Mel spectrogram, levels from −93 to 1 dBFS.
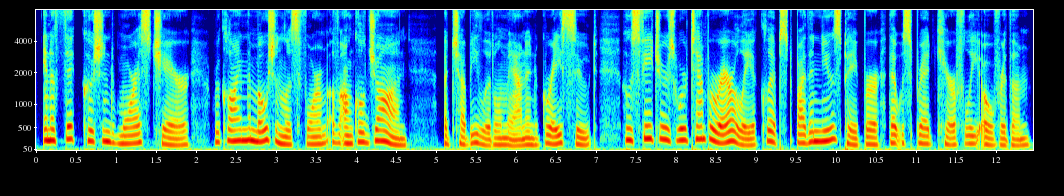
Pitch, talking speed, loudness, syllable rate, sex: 180 Hz, 170 wpm, -16 LUFS, 5.5 syllables/s, female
